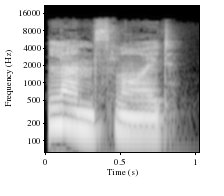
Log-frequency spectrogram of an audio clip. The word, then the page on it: landslide: British English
